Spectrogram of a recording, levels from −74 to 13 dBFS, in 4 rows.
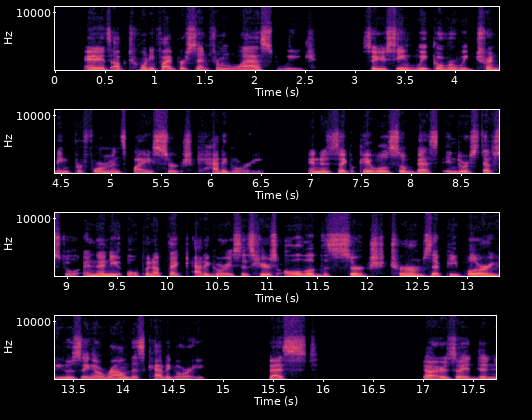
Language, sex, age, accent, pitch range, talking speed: English, male, 30-49, American, 95-125 Hz, 180 wpm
